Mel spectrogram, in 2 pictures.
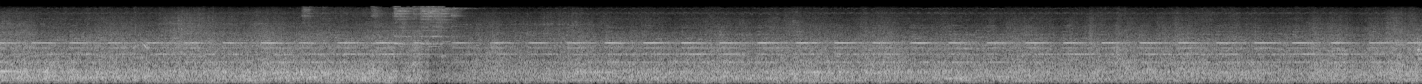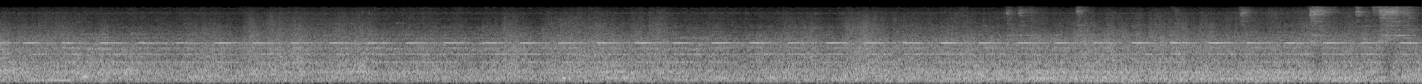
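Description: Autorack freight cars of a passing freight train rolling steadily over the rails through a grade crossing, with a continuous rumble and clatter of wheels. The crossing's electronic bells ring throughout while the gates are down.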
